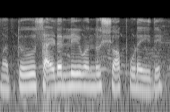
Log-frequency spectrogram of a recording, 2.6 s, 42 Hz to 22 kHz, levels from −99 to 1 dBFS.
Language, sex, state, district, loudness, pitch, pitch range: Kannada, male, Karnataka, Bidar, -16 LUFS, 170 Hz, 155-180 Hz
